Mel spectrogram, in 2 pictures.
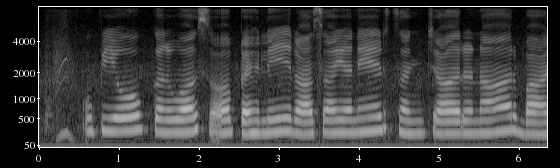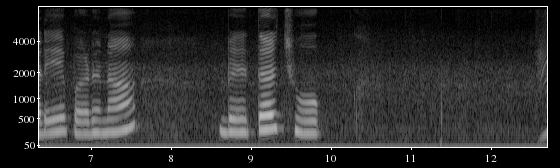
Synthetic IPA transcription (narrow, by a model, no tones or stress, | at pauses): ʊpjoːɡ̚kəɾʋasəpəɦleɾaːsaːjəneɾsəɲt͡ʃaːɾnaɾbaːɽepəɽna | beːt̪əɾt͡ʃʰoːk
